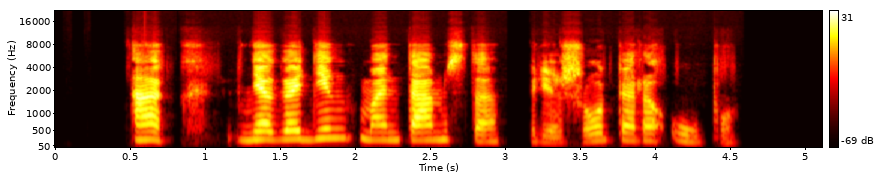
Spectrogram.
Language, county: Lithuanian, Utena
